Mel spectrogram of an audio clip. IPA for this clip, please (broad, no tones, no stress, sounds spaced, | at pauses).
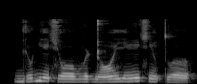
ɡʲ u ɡʲ ẽ ɕ oː v ɯ ɖ ɔ̃ j ĩ ɕ ĩ tʷ ɤ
